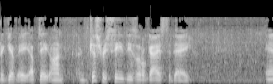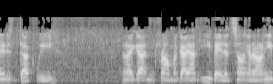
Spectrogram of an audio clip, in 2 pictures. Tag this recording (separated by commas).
Speech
